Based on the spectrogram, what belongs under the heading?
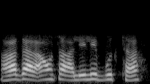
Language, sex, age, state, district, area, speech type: Nepali, female, 45-60, West Bengal, Darjeeling, rural, conversation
